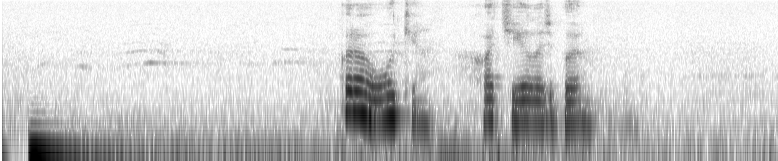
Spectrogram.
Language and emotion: Russian, sad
